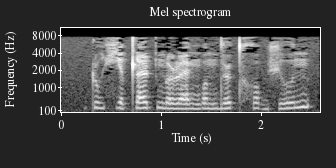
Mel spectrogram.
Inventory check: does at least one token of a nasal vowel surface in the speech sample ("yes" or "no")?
no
